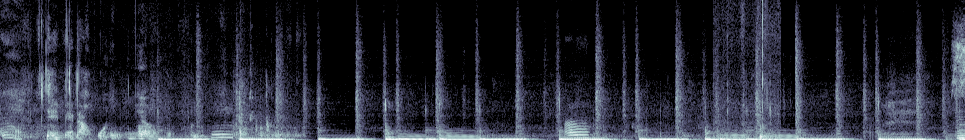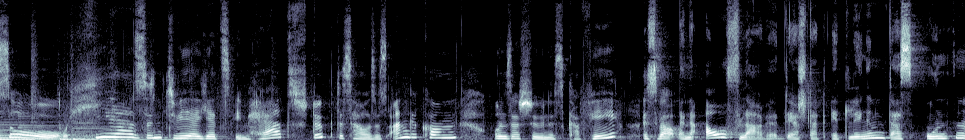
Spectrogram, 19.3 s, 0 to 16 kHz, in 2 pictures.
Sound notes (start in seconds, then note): 5.6 baby noises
